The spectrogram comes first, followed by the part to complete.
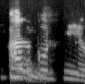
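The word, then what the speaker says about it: الكرسي: আল আল কুরসি কামার আল আল আল কুরসিয়ু। কুর্তি। আল কুর্তি। কুরসিয়্যু। উ একটা আল পেশ। কুরসিয়্যু। লামের উচ্চারণ হবে, ঠিক আছে?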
